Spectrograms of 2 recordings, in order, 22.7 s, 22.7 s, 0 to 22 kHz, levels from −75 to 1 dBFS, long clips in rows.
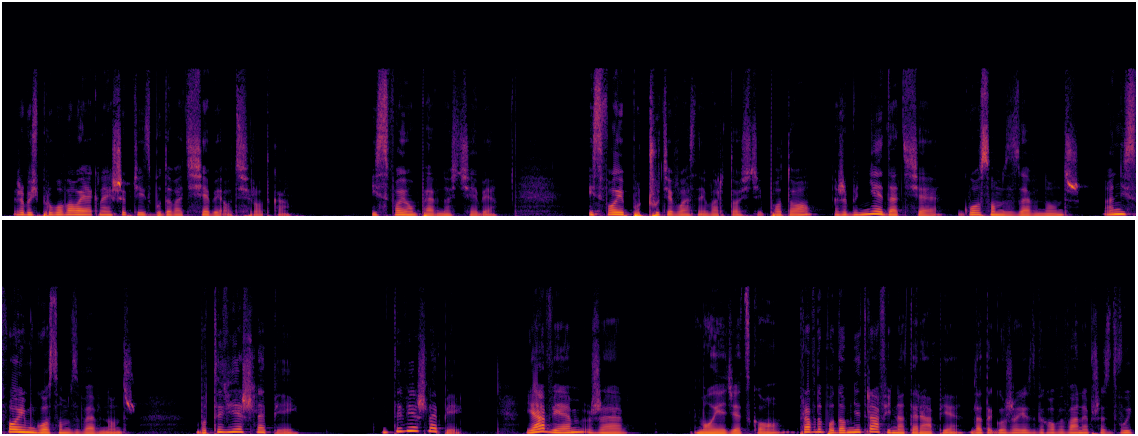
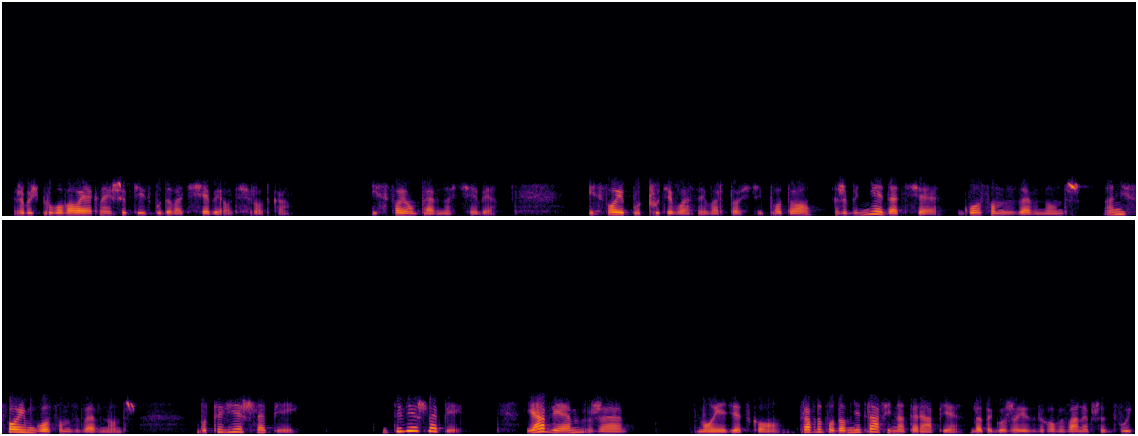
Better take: first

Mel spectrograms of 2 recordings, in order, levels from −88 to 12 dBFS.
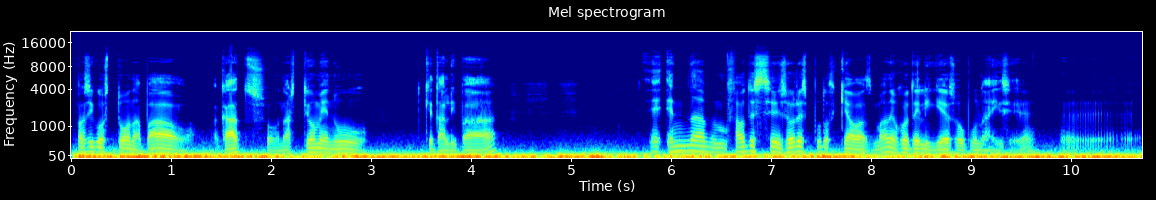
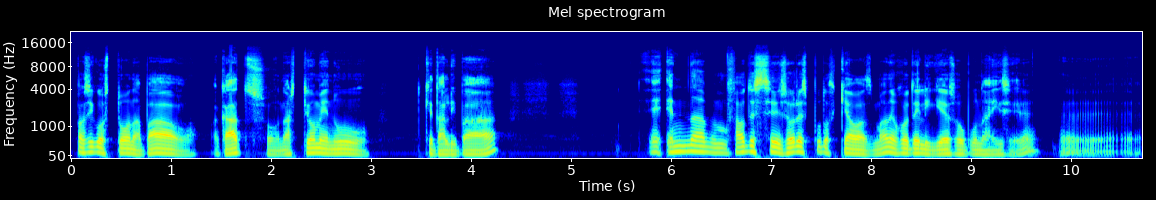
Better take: second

